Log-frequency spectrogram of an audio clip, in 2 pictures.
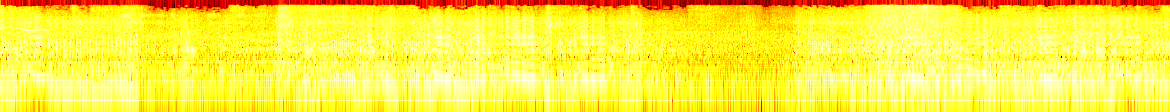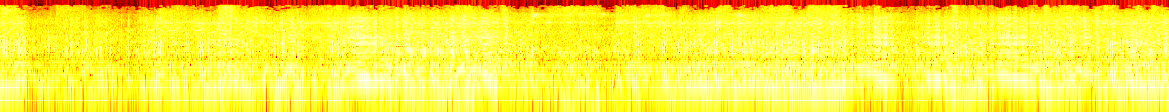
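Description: A motocross bike engine revs up and down as it races over a dirt track.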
